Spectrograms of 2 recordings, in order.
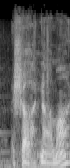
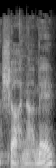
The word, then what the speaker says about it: Shahnameh: Odyssey, known as the Shahnameh. Shahnameh, Shahnameh, pronounced varyingly throughout the Persianate world.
